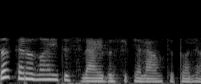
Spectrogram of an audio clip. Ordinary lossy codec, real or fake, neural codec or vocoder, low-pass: MP3, 16 kbps; fake; codec, 44.1 kHz, 3.4 kbps, Pupu-Codec; 3.6 kHz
